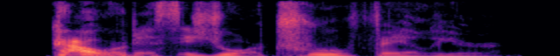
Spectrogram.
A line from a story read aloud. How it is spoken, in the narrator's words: the Hounded Lord snarled to answer Udyr's thought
